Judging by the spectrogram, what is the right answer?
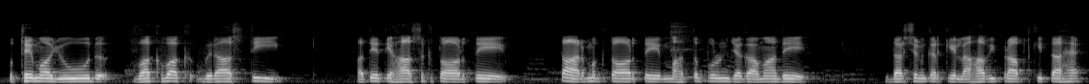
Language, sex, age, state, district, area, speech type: Punjabi, male, 45-60, Punjab, Fatehgarh Sahib, urban, spontaneous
